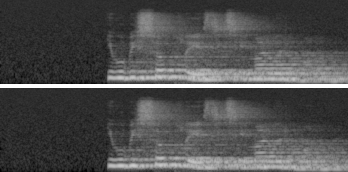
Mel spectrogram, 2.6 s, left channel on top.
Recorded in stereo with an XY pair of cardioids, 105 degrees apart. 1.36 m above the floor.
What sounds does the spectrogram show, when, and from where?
0.8 s a woman speaking: 15° left, 0.9 m; by 2.5 s straight ahead, 1.8 m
